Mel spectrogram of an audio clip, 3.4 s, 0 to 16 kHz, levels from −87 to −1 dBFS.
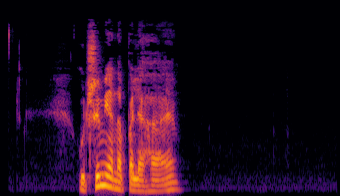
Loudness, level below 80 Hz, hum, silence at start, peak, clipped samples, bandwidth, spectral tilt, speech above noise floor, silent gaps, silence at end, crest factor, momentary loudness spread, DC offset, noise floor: -20 LUFS; -62 dBFS; none; 0.8 s; -2 dBFS; under 0.1%; 11 kHz; -4.5 dB/octave; 51 dB; none; 1.6 s; 22 dB; 11 LU; under 0.1%; -71 dBFS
